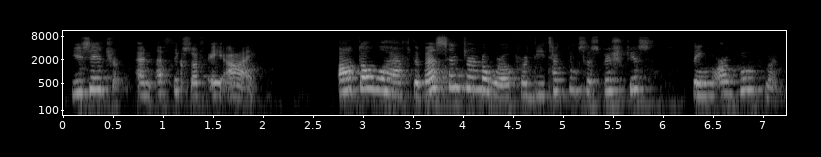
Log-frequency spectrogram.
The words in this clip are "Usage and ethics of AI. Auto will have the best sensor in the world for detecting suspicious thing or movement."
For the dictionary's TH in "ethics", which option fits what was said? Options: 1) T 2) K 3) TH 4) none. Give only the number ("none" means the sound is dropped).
3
